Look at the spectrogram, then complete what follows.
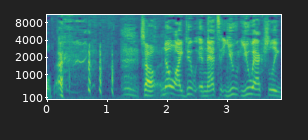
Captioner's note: laughter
